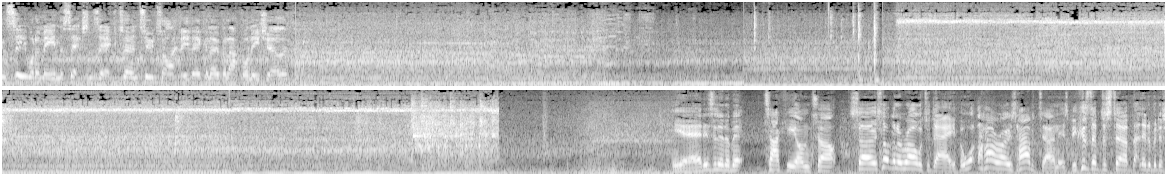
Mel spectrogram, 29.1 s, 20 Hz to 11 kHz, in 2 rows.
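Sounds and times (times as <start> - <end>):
tractor diesel engine running: 0.0 - 29.0
thin high whine: 11.0 - 20.8.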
